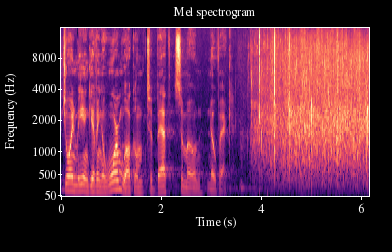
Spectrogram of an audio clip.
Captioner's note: applause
